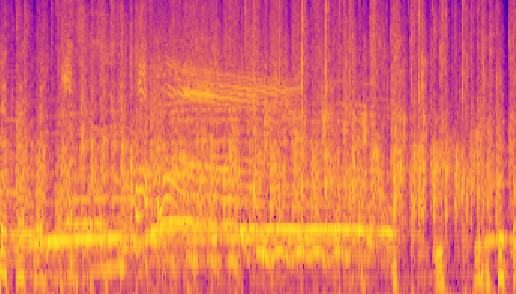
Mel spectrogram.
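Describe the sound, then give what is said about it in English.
A crowd cheers and applauds loudly for the men's side after a men-versus-women contest at a gathering. Whoops and shouting voices ride over sustained clapping, and the noise eases off near the end. “If the men won today, I want you to make some noise.”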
